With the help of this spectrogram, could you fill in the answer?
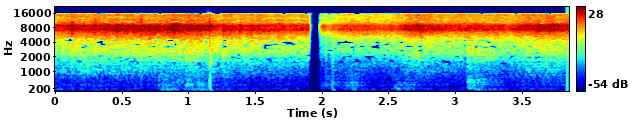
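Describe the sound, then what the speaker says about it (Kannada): Radish fries cooking in a pan with only a little oil and a pinch of salt, giving a loud, steady sizzle and hiss throughout, broken by one very brief gap. "ಒಂದು ಚುಟ್ಕಿ ಉಪ್ಪು ಹಾಕಿ ಒಂದು 2-3 ನಿಮಿಷ ಫ್ರೈ ಮಾಡ್ಕೊತೀನಿ ರೀ"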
